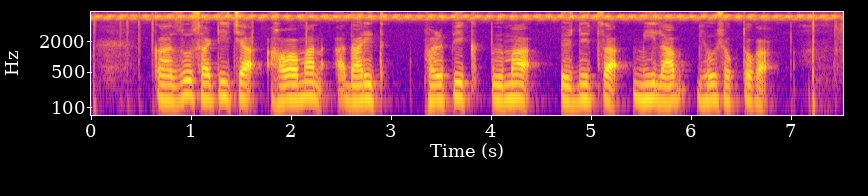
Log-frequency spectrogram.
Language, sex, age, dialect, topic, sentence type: Marathi, male, 31-35, Standard Marathi, agriculture, question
